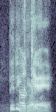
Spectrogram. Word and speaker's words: Bidikar: Yeah, Bidikar. Okay. Mm-hmm. Just like it looks. Okay. Well, sometimes it's not. Sometimes it's not, but in this case, it is.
